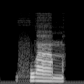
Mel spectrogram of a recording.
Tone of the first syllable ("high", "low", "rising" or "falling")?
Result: low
